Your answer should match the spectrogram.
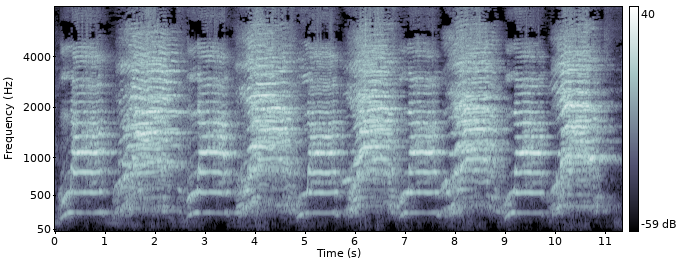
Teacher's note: जबान की नोक को हमको ऊपर के दांतों के मसूड़ों को लगाना है। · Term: लाम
